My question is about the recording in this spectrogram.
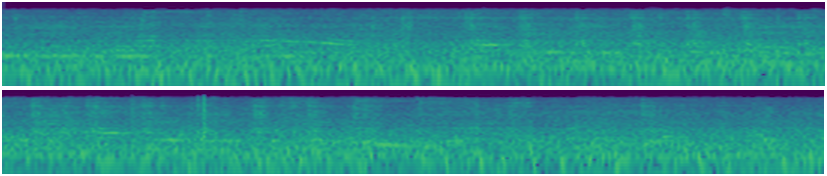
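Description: Crowd ambience: many people talking at once over a steady city hum, with music playing.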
